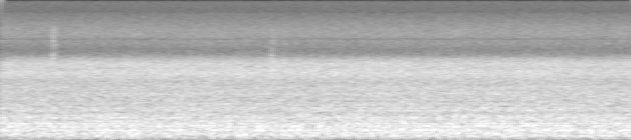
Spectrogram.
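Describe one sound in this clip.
A van whooshes past close by.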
